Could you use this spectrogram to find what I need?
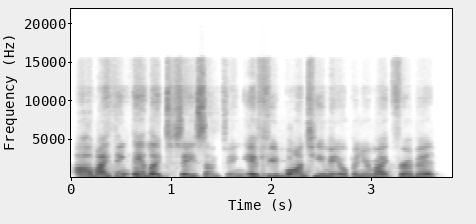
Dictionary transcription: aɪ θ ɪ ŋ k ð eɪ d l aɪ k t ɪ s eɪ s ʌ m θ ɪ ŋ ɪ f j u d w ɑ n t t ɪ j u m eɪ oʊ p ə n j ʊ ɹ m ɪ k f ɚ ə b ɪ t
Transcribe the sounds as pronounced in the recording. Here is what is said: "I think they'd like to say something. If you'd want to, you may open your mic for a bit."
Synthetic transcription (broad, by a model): aɪ θ ɪ ŋ k ð eɪ d l aɪ k t ɪ s eɪ s ʌ m θ ɪ ŋ ɪ f j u d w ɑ n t t ɪ j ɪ m eɪ oʊ p ə n j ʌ ɹ m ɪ k f ɚ ə b ɪ t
